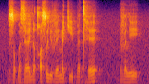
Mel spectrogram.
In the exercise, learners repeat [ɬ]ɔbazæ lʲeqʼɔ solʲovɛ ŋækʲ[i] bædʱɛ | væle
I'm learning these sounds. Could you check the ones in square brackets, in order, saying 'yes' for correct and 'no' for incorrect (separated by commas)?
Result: no, no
